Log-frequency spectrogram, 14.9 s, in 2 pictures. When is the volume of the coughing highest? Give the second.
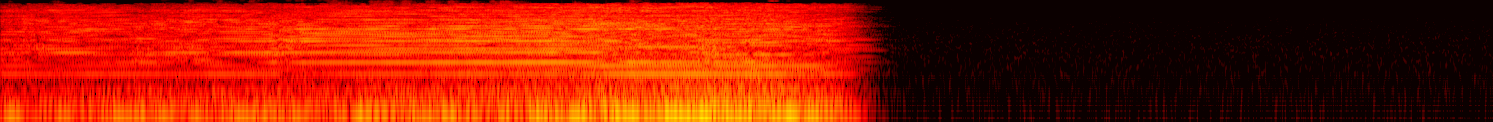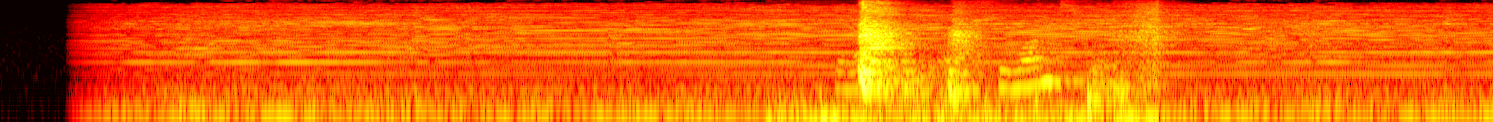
12 s.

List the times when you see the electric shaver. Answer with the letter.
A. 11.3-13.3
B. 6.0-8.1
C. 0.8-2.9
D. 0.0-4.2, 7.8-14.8
D.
